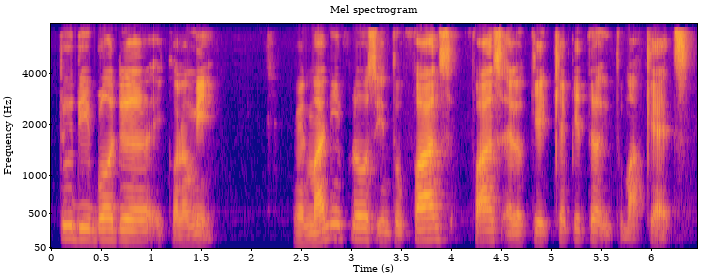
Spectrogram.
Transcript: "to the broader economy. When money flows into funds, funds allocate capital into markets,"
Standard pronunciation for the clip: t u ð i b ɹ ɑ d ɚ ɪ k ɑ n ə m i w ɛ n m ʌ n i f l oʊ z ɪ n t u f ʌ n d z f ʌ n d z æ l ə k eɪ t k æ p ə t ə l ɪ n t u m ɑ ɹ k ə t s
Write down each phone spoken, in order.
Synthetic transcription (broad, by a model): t u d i b ɑ d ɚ ɪ k ɑ n ə m i w ɛ n m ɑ n i f l oʊ s ɪ n t u f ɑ n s f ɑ n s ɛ l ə k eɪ t k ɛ p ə t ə l ɪ n t u m ɑ k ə t s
